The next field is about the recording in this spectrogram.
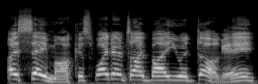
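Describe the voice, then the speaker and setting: A man's voice: sits high, very animated, moderate pace, dry recording, voice pushed up. A man voicing a bluff, overbearing Roman legate in an audiobook, with a hearty, pompous, blustering delivery. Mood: jovial, eager. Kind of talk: audiobook character dialogue.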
